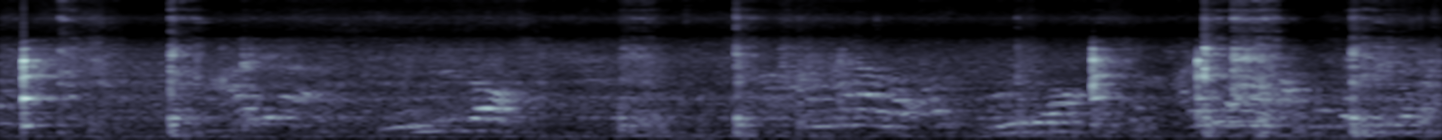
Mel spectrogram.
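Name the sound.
eggplant sauteing in hot oil in a pan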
